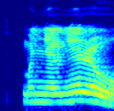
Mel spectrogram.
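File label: "menyeru", Malay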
